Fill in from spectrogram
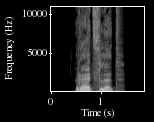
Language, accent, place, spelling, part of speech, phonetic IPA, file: German, Germany, Berlin, rätslet, verb, [ˈʁɛːt͡slət], De-rätslet.ogg
- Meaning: second-person plural subjunctive I of rätseln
